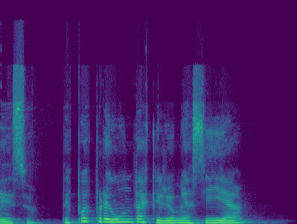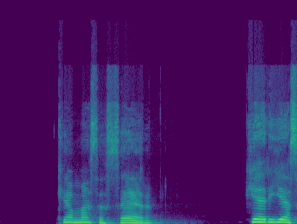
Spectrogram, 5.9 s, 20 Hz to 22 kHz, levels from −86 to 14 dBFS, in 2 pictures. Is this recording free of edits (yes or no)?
yes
